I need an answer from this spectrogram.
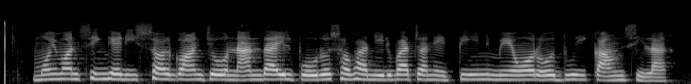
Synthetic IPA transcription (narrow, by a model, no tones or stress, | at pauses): mojmonsiŋɡʱeɾiʃːoɾɡɔnd͡ʑonand̪ajlpowɾoʃɔbʱaniɾbat͡ɕonet̪inmeoɾod̪ujkawnsilaɾ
